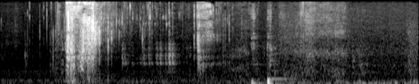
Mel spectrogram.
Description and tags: Splash and squishy gross sound
Dirty sounding squishing sound made with an orange being pressed very close to the mic. Can be used for anything from blood splatters or brain exploding, or just a tomato being cut into pieces.
blood, dirty, fruit, gross, slush, splash, splat, splatter, squick, squish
